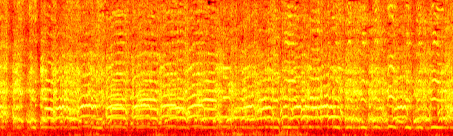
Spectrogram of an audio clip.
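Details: Several laughing kookaburras (Dacelo novaeguineae) in Sydney, Australia, calling together in a territorial family chorus, a loud, continuous cackling of rising and falling hoots and chuckles with no pauses across the whole stretch.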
